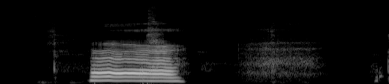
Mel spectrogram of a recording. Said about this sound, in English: And the other way of thinking about it simply is to inhale on a yawn.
